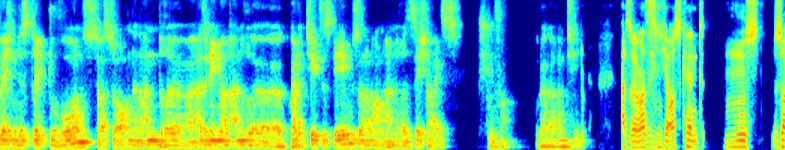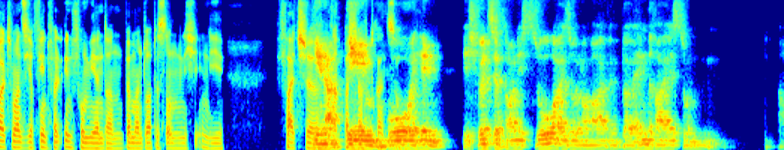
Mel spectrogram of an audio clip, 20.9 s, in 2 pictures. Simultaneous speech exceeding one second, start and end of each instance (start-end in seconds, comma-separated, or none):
14.6-15.9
